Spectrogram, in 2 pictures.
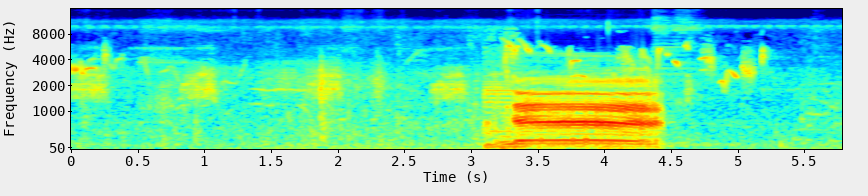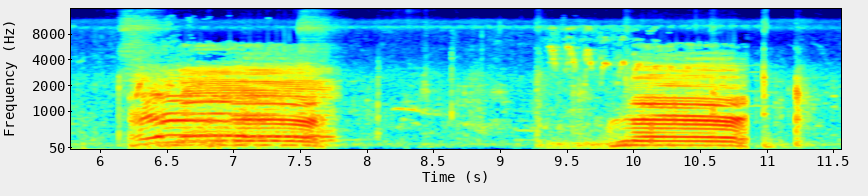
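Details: Cows roaming country roads and calling the herd home to the barn: three evenly spaced drawn-out moos, roughly every three seconds, rich in harmonics over a quiet background.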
